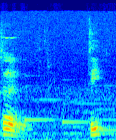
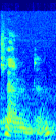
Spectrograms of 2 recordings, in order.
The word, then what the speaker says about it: Clarendon: Carla D no no no if you're going to say it properly you must say mrs. Clarendon would you care for a cup of tea sorry I'd say again mrs.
